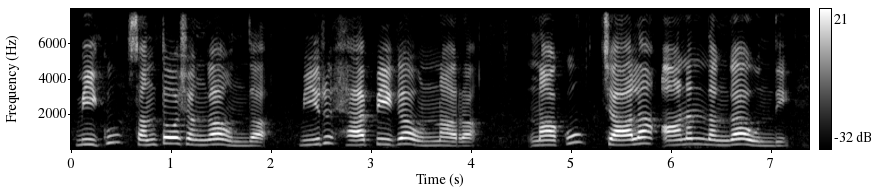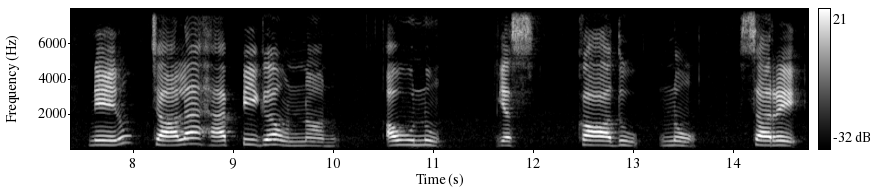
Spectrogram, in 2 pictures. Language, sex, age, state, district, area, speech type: Telugu, female, 18-30, Andhra Pradesh, Kadapa, rural, spontaneous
